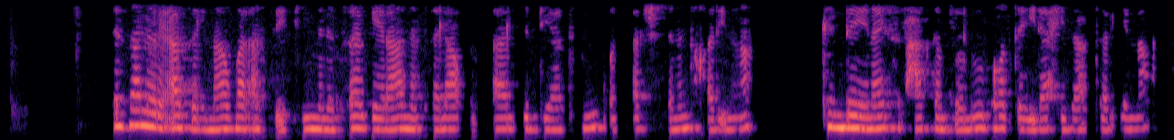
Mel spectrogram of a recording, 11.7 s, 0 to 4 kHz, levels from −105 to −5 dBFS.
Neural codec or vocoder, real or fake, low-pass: none; real; 3.6 kHz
